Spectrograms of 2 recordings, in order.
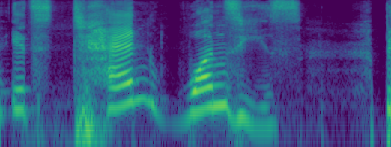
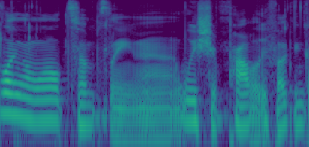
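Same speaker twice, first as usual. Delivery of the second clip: much softer, lower, faster murmur; hushed excuse; 7 semitones lower, 16 dB quieter, faster than usual. Retold or imitated. B J quietly telling hosts they should leave, hushed. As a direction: say it under the breath, discreet.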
